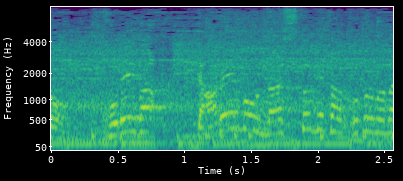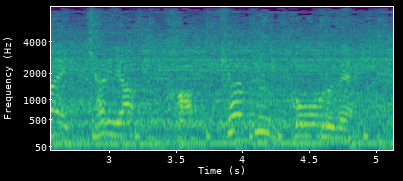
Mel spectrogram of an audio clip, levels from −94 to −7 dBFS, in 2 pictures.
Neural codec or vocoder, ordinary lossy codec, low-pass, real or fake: none; none; none; real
